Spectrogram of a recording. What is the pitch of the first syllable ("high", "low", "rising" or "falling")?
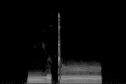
falling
